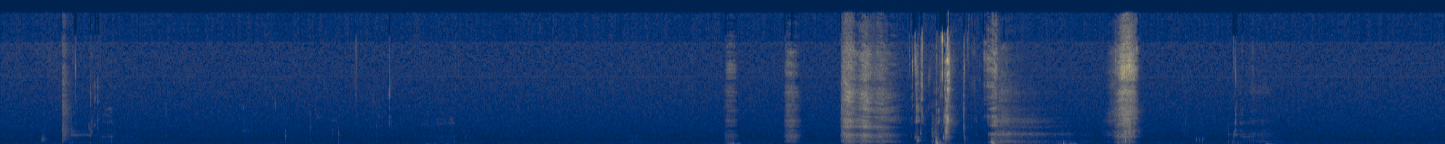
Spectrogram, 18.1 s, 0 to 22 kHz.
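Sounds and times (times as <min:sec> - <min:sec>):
person sneezing: 0:13.9 - 0:14.3.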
